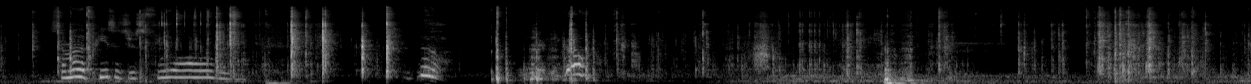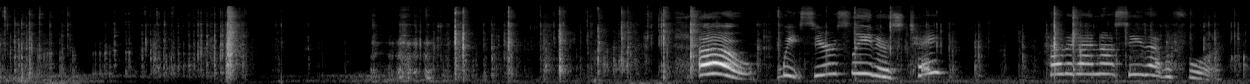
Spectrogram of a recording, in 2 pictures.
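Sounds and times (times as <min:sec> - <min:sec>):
plastic packaging crinkling: 0:00.0 - 0:04.1, 0:05.2 - 0:25.0
scissors cutting plastic: 0:00.0 - 0:04.1, 0:10.3 - 0:15.6, 0:16.3 - 0:25.0
low bump: 0:07.3 - 0:13.3.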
